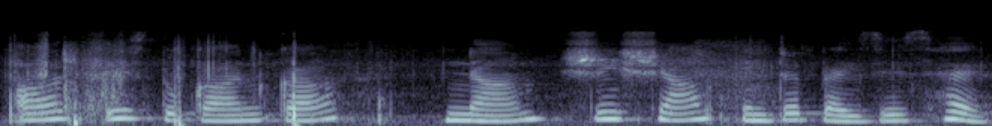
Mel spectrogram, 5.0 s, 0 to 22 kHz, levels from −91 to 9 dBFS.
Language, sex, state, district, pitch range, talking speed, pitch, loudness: Hindi, female, Madhya Pradesh, Dhar, 185-235 Hz, 110 wpm, 205 Hz, -22 LUFS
